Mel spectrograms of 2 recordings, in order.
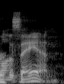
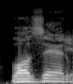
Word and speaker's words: Lausanne: CPA right now leads Lausanne. I'm sure I'm saying that wrong, but that school down in Memphis where – Lausanne. – Lausanne. Yes.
